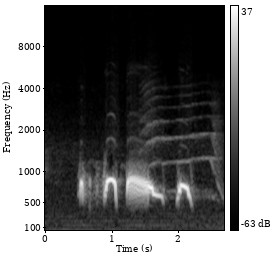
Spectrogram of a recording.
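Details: Spotted dove cooing in the morning: a short soft note, an arched coo, a long drawn coo sliding down at its end, then a final arched coo. Faint thin whistled tones run beneath the later notes.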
